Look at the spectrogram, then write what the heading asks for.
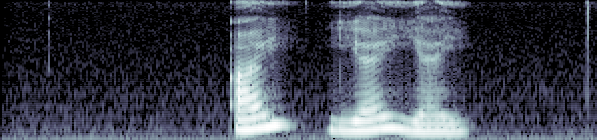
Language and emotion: Russian, neutral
